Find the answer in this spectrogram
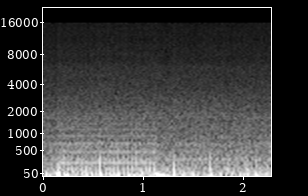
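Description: Steady background hum and low rumble of the microphone and computer recording setup, with a few faint ticks.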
